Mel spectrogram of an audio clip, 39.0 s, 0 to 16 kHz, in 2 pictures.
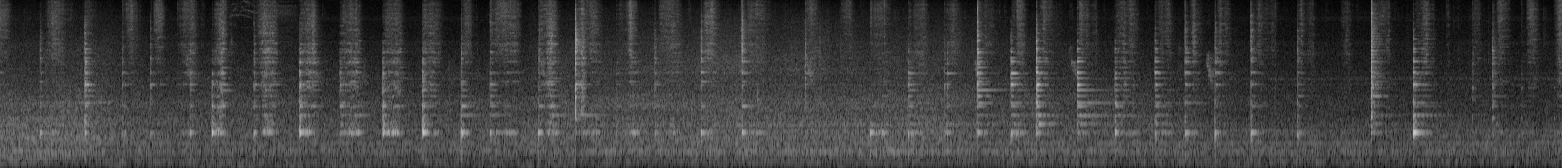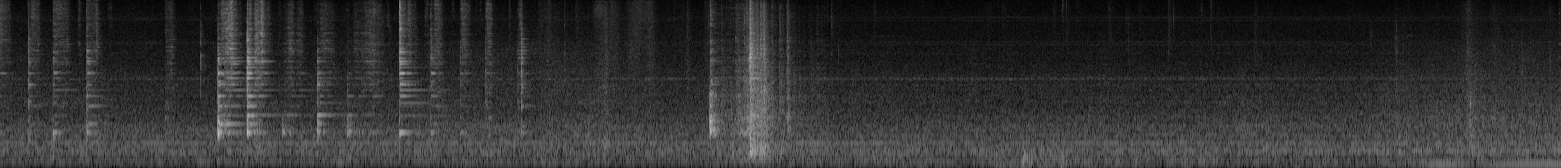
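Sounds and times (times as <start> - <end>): faint steady hum: 0.0 - 39.0
chopsticks and pan clinking on bowl: 0.5 - 16.4, 17.2 - 20.9, 21.6 - 26.2
clatter of utensils: 0.5 - 16.4, 21.6 - 26.2, 28.4 - 29.8.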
